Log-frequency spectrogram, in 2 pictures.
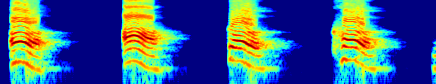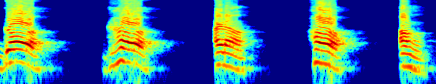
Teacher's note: जो सीधे इनकी आवाज है वो हमारे गले से आती है, तो ये होते हैं कंठया वर्णः, इसमें क वर्ग सम्मिलित होता है।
